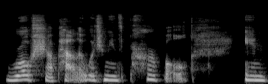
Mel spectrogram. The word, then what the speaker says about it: Roxa: Apparently, it is pronounced Roxa palette, which means purple in Portuguese, I believe.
